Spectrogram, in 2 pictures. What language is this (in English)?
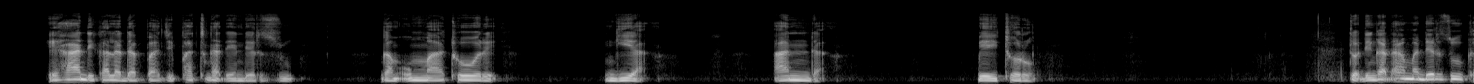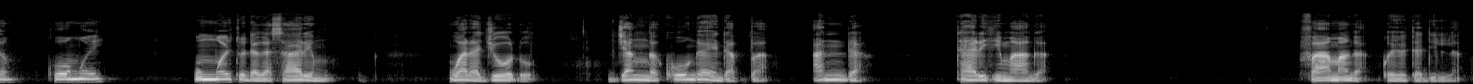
Fula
